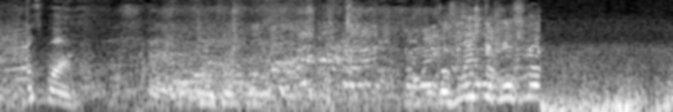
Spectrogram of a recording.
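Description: Men shout excitedly close by.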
